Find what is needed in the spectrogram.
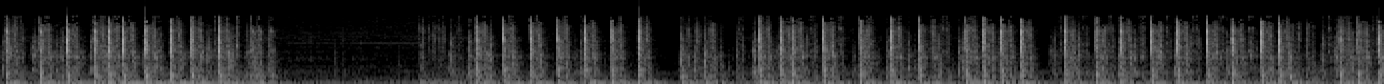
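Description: Typewriter sound effect: rapid key strikes, about ten a second, in runs broken by a pause of about a second near two seconds in.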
